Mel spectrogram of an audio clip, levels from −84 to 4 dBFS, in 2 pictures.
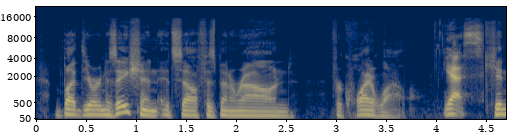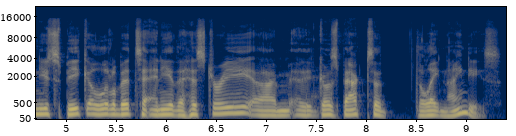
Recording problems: none

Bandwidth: 15 kHz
